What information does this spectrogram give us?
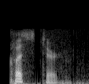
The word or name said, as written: Clyster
